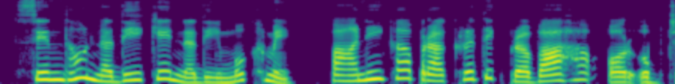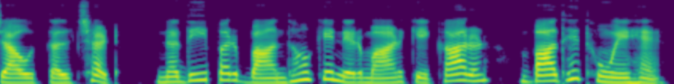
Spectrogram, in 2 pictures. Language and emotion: Hindi, neutral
